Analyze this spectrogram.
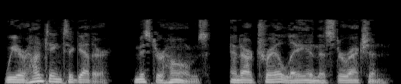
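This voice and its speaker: Brief: male reader as a brisk inspector, deep and husky. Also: very animated, no echo, heavily acted. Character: energetic, capable male police inspector.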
